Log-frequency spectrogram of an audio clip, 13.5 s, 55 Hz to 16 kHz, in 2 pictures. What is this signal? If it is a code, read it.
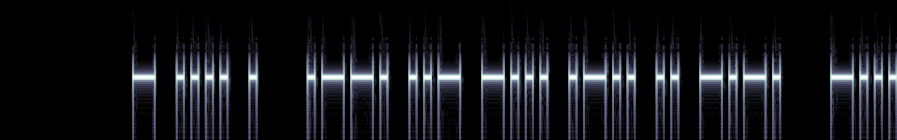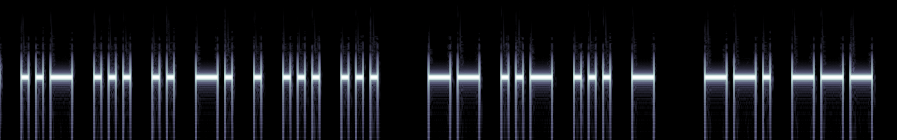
Morse code, heard as a keyed tone, about 22 wpm, 700 Hz. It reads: THE PUBLIC BUSINESS MUST GO
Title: Sentences from Top 1300 Words 22wpm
